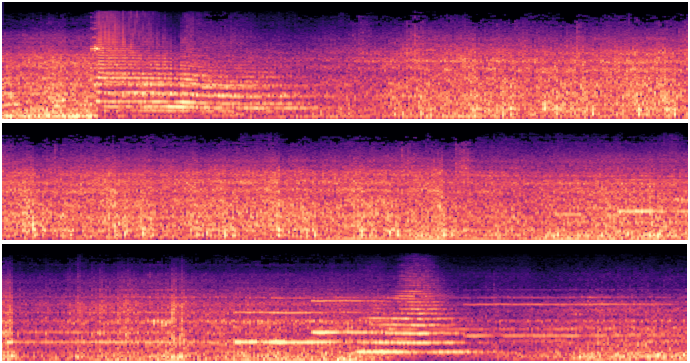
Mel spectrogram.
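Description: The Argo Lawu express passenger train rushes past with a loud horn blast and steady rumbling, clattering wheels, the horn sounding again as it moves away.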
